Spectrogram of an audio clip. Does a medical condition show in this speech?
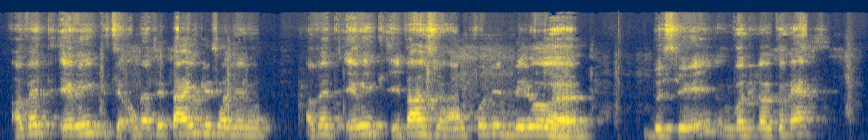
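Yes: cerebral palsy; quadriplegic, since birth, cause extreme prematurity, wheelchair user; age 30, spasticity, startles at noise, cramps block leg movement, physiotherapy, posture work, hydration, sophrology, hypnosis.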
